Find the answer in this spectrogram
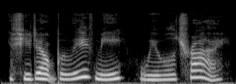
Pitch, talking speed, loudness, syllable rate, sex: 255 Hz, 205 wpm, -17 LUFS, 5.0 syllables/s, female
